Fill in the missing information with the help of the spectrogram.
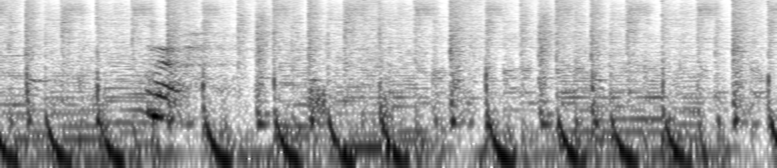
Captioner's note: grunts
